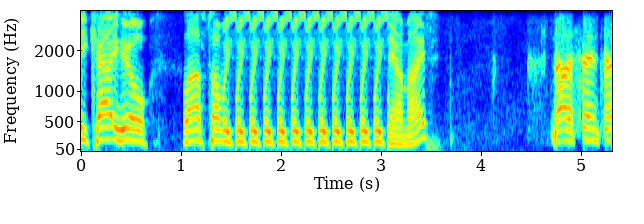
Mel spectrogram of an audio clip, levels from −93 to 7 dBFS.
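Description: From 0.83 to 1.01 s, the background between sounds is replaced by comfort noise: a steady, featureless hiss about 3 dB quieter than the real background, which sits about 39 dB below the loudest passages. The detail of the room sound disappears for those 180 ms. The likely cause is discontinuous transmission, where the sender's voice detector stops sending audio and the receiver fills the gap with synthetic noise, consistent with RFC 3389 comfort noise.

From 1.55 to 3.08 s, a broken-record loop takes over. A 138 ms fragment plays 11 times back to back, identical each time, giving a rapid stutter at roughly seven repeats per second. The audio that belonged in that stretch never arrives. This is likely a stall in the player, encoder or stream that kept resending the last fragment it held.

Comfort noise returns from 3.80 to 4.10 s and again from 4.25 to 4.46 s. Each time the background drops about 4 dB and turns flat and even before the real sound resumes. 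The band-limited G.711 call path, with nothing above 4 kHz, is audible throughout.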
